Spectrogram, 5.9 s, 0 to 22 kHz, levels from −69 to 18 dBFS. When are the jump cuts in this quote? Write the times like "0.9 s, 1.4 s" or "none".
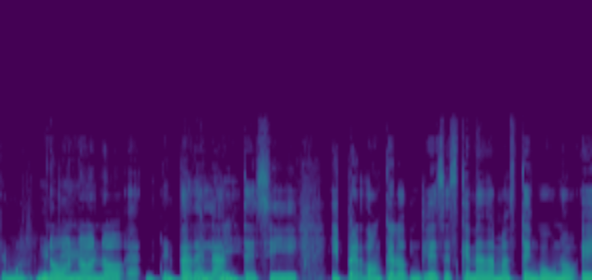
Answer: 4.1 s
